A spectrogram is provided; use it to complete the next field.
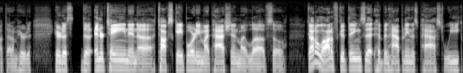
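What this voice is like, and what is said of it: Congested, sinus-affected voice. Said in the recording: “My voice might sound a little different. I'm still dealing with sinus issues”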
